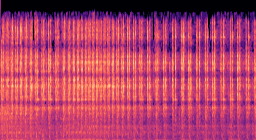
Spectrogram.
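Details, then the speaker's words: Hero Glamour motorcycle engine at idle; fast, even ticking rattle about three to four per second, timing chain tensioner/adjuster failed so the chain cannot stay tight; tensioner removed. "उस time होता क्या है? Timing train का जो adjuster है tensioner यह fail कर जाता है। जिसके वजह से टाइमिंग टन टाइट नहीं हो पाता है। और इसी के वजह से इस तरह का साउंड आता है।"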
